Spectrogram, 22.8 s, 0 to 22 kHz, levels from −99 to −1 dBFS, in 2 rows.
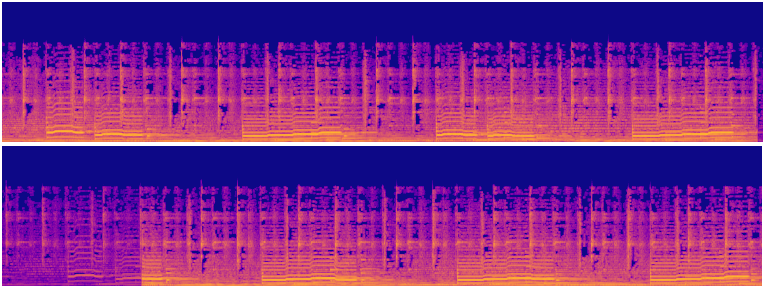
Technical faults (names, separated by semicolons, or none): one channel inverted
